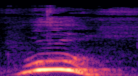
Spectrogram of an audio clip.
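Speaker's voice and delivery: high, loud cheering woo; excited woo. Real, not acted. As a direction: let out a big happy whoop. Cheer after shout-out.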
